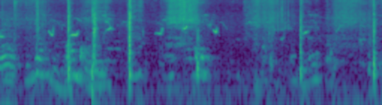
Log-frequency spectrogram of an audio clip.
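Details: Grey francolin chicks peep with quick high chirps and lower bubbling notes. Sharp clicks are scattered throughout over a steady low hum.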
